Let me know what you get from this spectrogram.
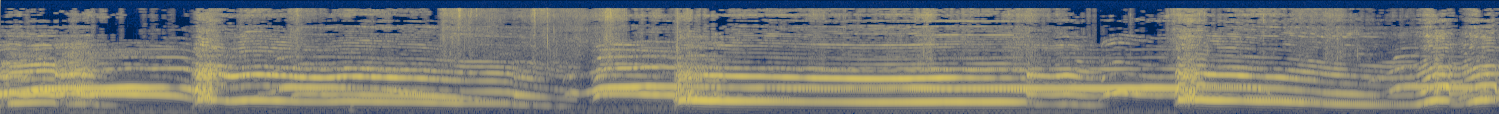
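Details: Tonka, a pet Alaskan Malamute, howls with excitement while visiting nephews, nieces and a neighbor are there. Long, drawn-out tonal howls slide gently downward. Five overlapping phrases swell and fade, each restarting with a brief rising yelp.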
